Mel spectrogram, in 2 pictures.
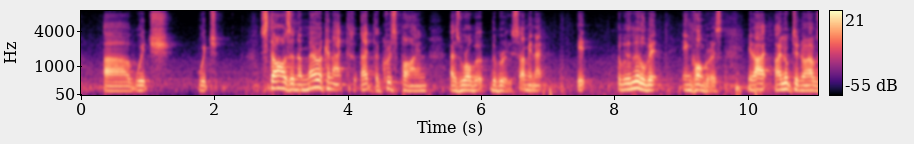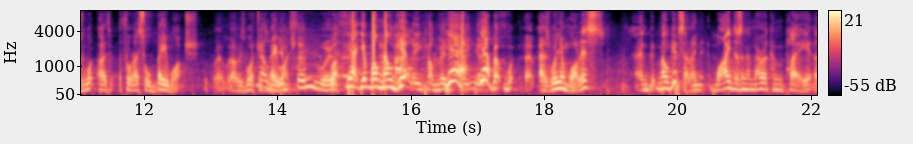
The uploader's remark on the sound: In a keynote session from PRovoke18.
